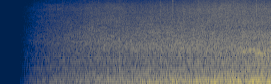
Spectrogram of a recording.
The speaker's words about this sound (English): So it's a rainy and windy morning in Vancouver. And I'm just walking down the street in the area of the city called the Downtown East Side, which is really the heart of the opioid crisis.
